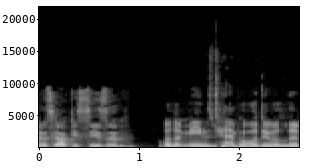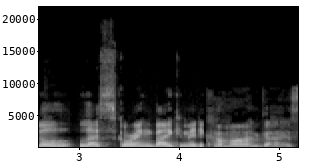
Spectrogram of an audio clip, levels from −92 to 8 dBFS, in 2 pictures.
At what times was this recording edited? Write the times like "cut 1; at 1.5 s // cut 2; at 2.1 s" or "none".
cut 1; at 1.7 s // cut 2; at 4.2 s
